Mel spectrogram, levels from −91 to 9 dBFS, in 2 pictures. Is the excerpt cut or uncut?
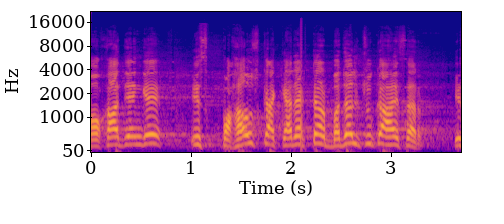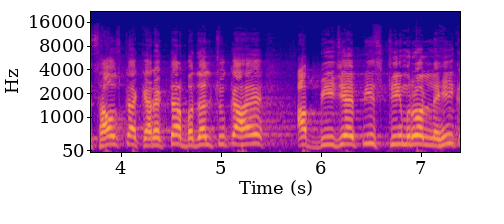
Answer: uncut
